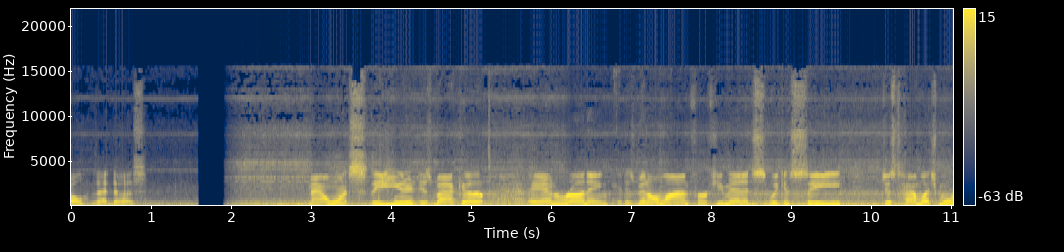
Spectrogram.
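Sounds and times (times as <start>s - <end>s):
hvac unit running: 0.0s - 11.0s.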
